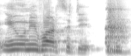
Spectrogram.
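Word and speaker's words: university: একটা ইউনিভার্সিটি স্থাপন করেছে বা তৈরি করেছে এ ইউনিভার্সিটি ইউটা আমরা জানি ভায়েল সাউন্ড ভায়েল তাহলে এর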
